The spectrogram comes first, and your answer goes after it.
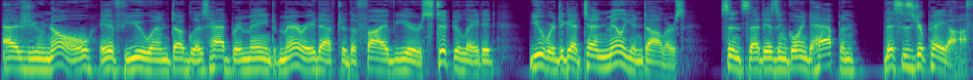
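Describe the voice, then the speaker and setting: A put-on character voice at a low-to-middle pitch moves at a moderate pace over a quiet background. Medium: read story. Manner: hesitant, formal.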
